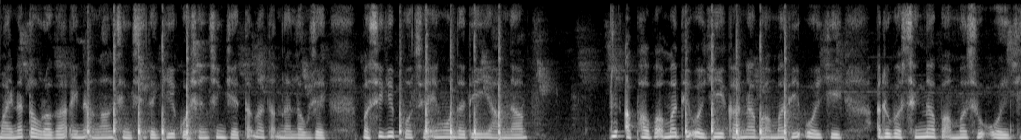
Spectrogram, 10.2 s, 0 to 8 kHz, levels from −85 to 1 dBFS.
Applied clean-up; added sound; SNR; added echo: none; Knock / Wood; 5 dB; none.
